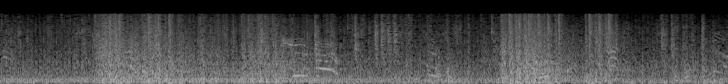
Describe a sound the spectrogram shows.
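Gunfire rattles in loud bursts.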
